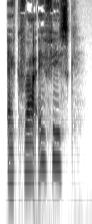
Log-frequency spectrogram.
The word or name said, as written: akvariefisk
